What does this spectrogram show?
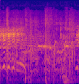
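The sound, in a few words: ram and sheep bleating, from video game Pentiment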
